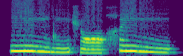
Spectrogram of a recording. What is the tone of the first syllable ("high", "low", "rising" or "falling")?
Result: falling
